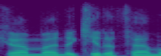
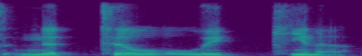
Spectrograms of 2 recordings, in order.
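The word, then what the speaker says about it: Ntilikina: I'm pretty sure I said that wrong. I added like an extra syllable. – It's Frank Nikita Femme or whatever it is. – No, it's Nitticalina. It's just hard to say.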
